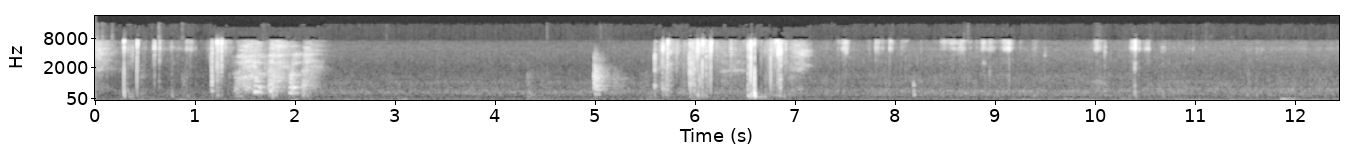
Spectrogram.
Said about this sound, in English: hold on, I have to use that amazing throat spray again. Marking time. Go do your throat. Yeah, hold on.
